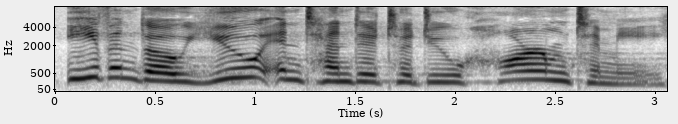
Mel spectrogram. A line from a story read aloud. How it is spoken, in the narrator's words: he says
